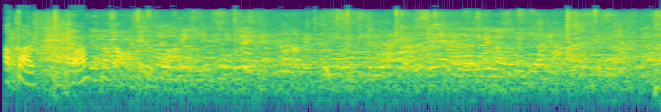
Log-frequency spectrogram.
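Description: A ball thuds against a hall floor.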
